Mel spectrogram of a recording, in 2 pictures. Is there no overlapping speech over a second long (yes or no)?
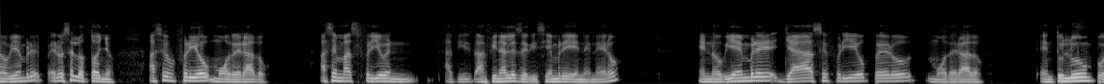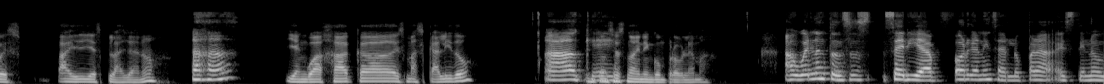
yes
